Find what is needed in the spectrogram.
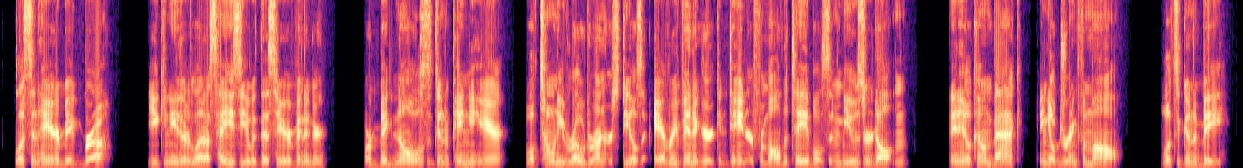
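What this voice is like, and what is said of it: Put-on country accent. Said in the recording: “I said in a country accent”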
